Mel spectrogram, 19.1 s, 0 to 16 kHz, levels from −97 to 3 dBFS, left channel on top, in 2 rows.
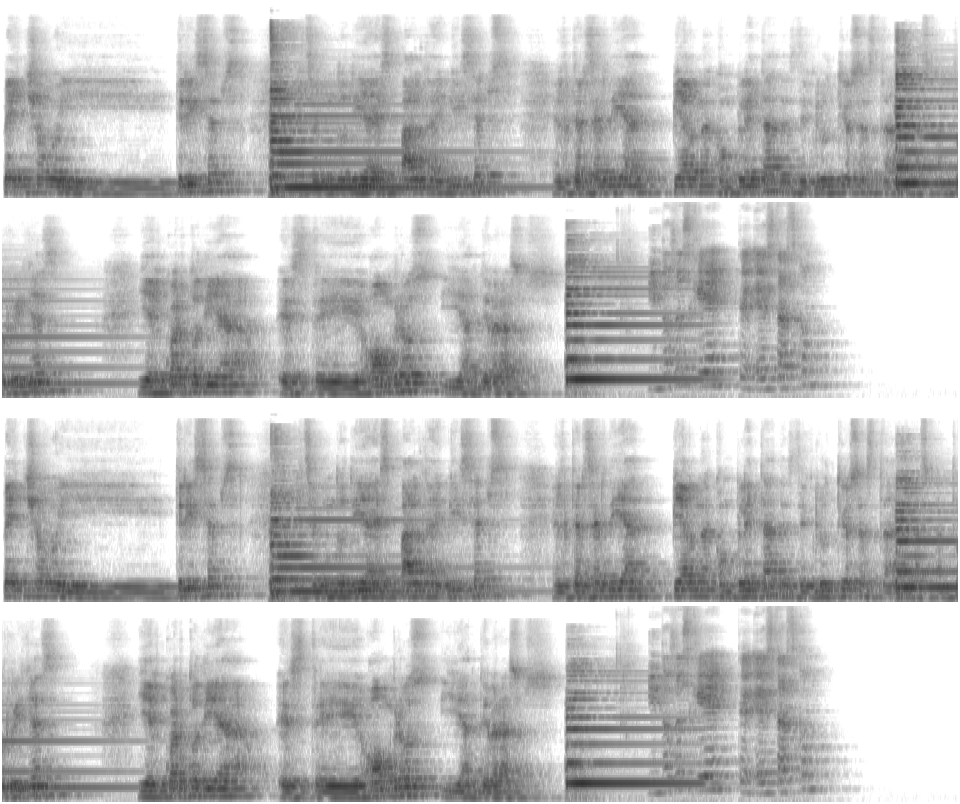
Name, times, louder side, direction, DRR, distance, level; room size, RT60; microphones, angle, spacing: voice 1, 0.0-10.1 10.6-15.0, right 1 dB, 80° right, 1 dB, 2.8 m, -31 dB
sound 1, 2.7-5.2 8.9-10.7 15.2-16.6, left 2 dB, 75° left, 2.3 m, -28 dB
voice 2, 15.6-17.6, right 1 dB, 10° right, -4 dB, 4.1 m, -38 dB
9.9 x 7.5 x 8.7 m, 0.73 s
head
